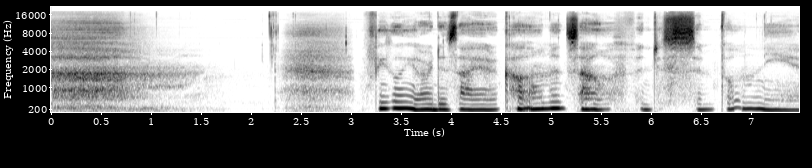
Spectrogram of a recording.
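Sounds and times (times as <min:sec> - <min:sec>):
slow soft breathing in and out: 0:00.0 - 0:03.1
speech: 0:03.2 - 0:07.4.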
